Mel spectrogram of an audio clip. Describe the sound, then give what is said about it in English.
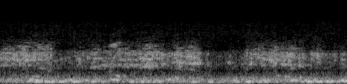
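A steady, loud roar of a jet plane passing overhead during a baseball game broadcast, a broad rushing drone with a mid-pitched whine that holds without a break for the whole stretch. “I've got a jet up overhead here.”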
